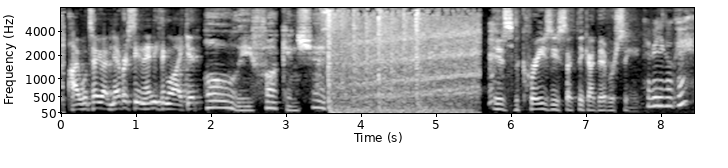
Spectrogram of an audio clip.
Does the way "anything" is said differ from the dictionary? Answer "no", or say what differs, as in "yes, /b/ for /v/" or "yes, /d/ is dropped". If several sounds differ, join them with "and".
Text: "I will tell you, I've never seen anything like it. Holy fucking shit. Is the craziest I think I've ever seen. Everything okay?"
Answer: no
